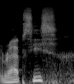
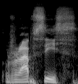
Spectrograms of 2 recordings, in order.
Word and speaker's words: Rapsys: how you pronounce it rhapsees no well okay so it's lithuanian is it so i didn't know this my whole life uh somebody else told me it's rapsis but i mean you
